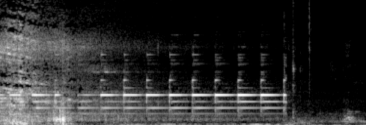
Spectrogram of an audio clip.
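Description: GO Transit bilevel commuter coaches rushing past at speed for about the first second, then a level-crossing warning bell dinging about two and a half times a second. The bell stops abruptly about five seconds in.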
